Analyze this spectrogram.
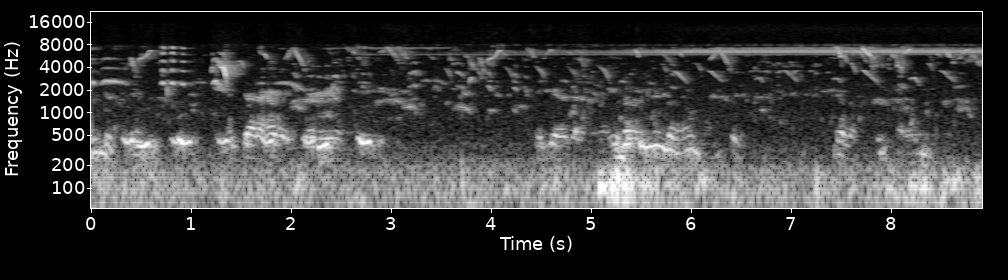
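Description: Faint outdoor chorus of many small birds chirping, with quick falling chirps throughout and a steady high-pitched tone behind them.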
